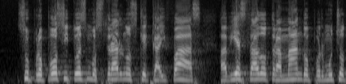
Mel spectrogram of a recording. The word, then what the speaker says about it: Caifás: 26 57 a nash no es anás y caifás es anás y caifás llevan acento ambos en la última sílaba anas era la mente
